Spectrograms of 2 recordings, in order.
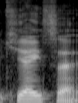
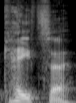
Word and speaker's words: Keita: Naby Keita. Is that not right? Is it Keita? Maybe it's Keita. Naby Keita. Yeah, that sounds... Yeah, okay, fair enough.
